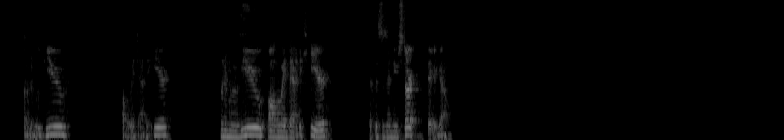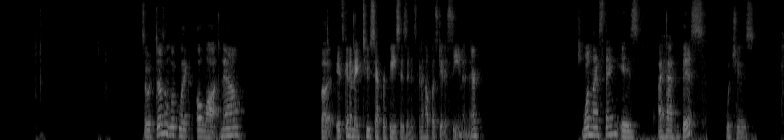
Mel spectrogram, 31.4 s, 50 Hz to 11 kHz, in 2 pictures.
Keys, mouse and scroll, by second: 4.5 click, 6.9 click, 7.6 right click, 11.3 click, 16.3 d, 17.0 click, 17.6 d, 18.0 right click, 19.4 shift+click, 19.8 alt+right click, 21.3 right click, 22.2 alt+right click, 28.7 alt+click, 29.2 right click, 30.4 click, 31.2 right click.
